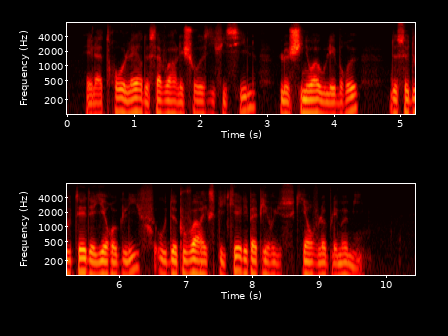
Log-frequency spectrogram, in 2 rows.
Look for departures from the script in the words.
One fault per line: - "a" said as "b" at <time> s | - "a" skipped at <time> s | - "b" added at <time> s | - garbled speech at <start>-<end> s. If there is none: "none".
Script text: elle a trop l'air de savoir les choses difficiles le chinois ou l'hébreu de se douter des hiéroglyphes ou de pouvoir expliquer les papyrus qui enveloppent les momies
none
